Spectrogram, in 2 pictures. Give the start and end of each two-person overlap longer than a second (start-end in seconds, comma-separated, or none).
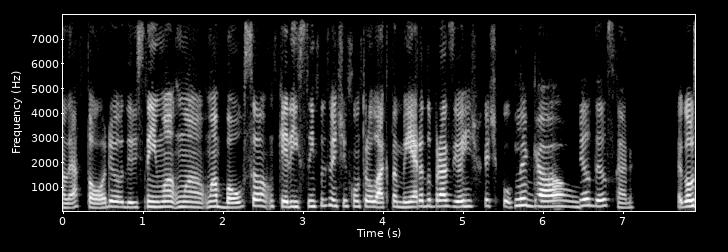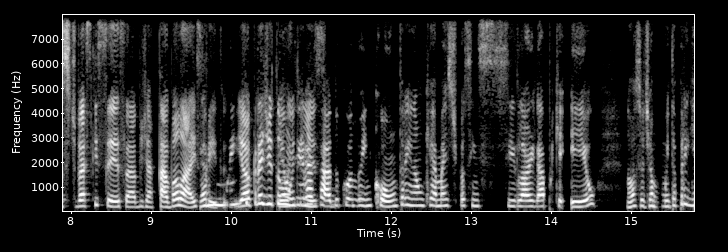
9.6-11.2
